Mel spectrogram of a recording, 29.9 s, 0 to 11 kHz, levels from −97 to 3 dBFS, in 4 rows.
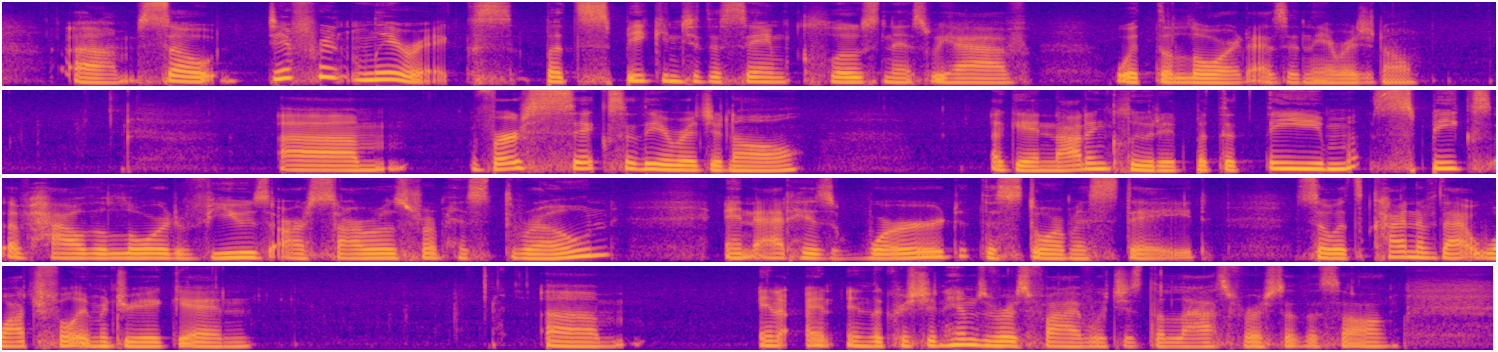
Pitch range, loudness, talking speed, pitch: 165-210 Hz, -19 LUFS, 150 wpm, 175 Hz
